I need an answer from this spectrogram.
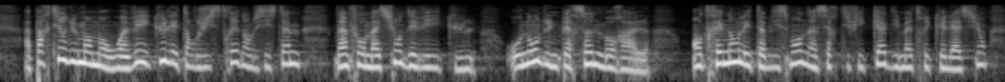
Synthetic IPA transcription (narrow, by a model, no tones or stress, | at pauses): apaʁt̪iʁd̪ymɔmɑ̃uɛ̃veikʲylɛt̪ɑ̃ʁəʒist̪χed̪ɑ̃ləsist̪ɛmd̪ɛ̃fɔʁmasjɔ̃d̪eveikʲyl | onɔ̃d̪ynpɛʁsɔnmɔʁal | ɑ̃t̪χɛnɑ̃let̪ablismɑ̃d̪ɛ̃sɛʁt̪ifikad̪imat̪χikʲylasjɔ̃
